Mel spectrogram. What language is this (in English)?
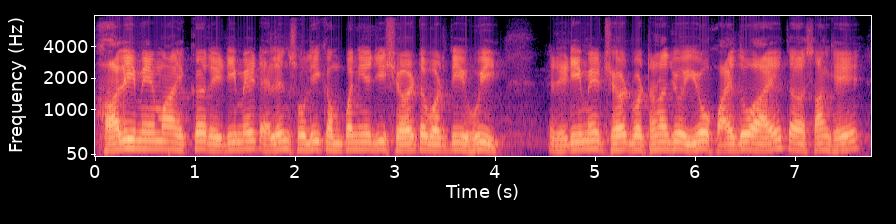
Sindhi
